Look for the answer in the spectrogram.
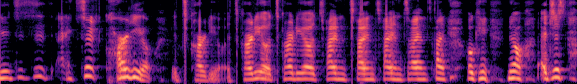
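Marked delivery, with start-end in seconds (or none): none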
